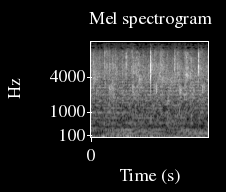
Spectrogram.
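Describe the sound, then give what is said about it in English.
A church audience at Release City Church claps together in a morning hand clap of praise for Jesus Christ, a dense, steady wash of applause that holds at an even loudness throughout, with a faint low sustained tone underneath and no clear voices. “Can we give Jesus Christ a hand clap this morning?”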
